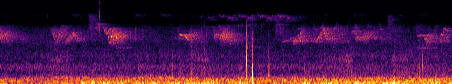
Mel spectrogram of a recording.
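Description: Small birds chirping in short repeated calls over a low steady rumble of outdoor background noise, with a single sharp click about five seconds in.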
